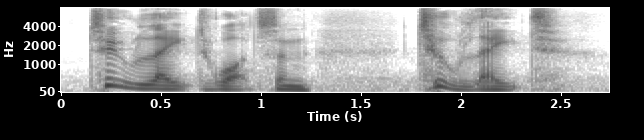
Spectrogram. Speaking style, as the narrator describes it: cried Holmes

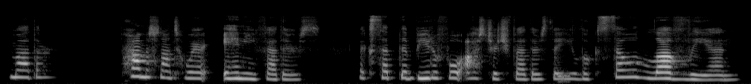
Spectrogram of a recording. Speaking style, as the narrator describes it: whisper

